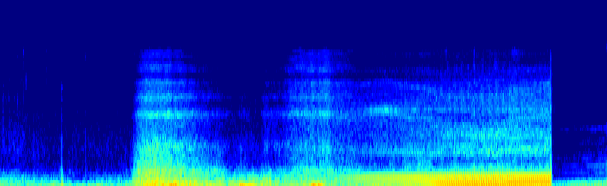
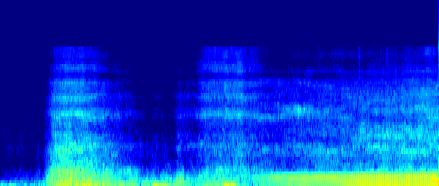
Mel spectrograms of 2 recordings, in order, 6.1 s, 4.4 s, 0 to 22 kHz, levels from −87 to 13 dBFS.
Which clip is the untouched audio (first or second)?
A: first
